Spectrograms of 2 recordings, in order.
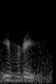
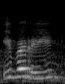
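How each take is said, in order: First: "Ivri" in two tight syllables; correct "Ivri". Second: "Ivari" with an added a, i-va-ri; wrong "Ivari". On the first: Teacher settling the right form: "Ivri" in two syllables. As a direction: say "Ivri" crisply, no vowel between v and r. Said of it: "but Ivri". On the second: Teacher contrasting the error: "Ivari" with an extra vowel. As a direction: stretch "Ivari" into three syllables as a mistake. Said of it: "Not Ivari". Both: Shown as a demonstration.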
